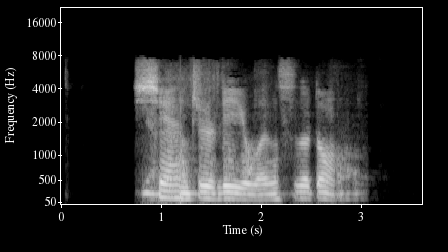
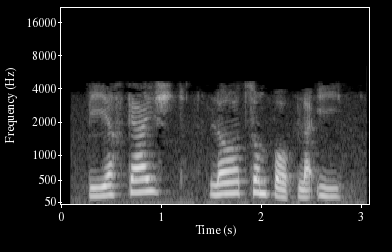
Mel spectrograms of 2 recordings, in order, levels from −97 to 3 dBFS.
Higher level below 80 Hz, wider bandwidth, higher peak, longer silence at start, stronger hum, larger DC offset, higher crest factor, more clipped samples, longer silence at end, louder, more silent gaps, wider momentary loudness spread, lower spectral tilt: about the same, -52 dBFS vs -56 dBFS; first, 7.8 kHz vs 4.7 kHz; first, 0 dBFS vs -4 dBFS; first, 0.75 s vs 0.3 s; neither; neither; about the same, 18 dB vs 16 dB; neither; first, 0.65 s vs 0.3 s; first, -16 LUFS vs -19 LUFS; neither; about the same, 8 LU vs 10 LU; second, -5 dB/octave vs -12 dB/octave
